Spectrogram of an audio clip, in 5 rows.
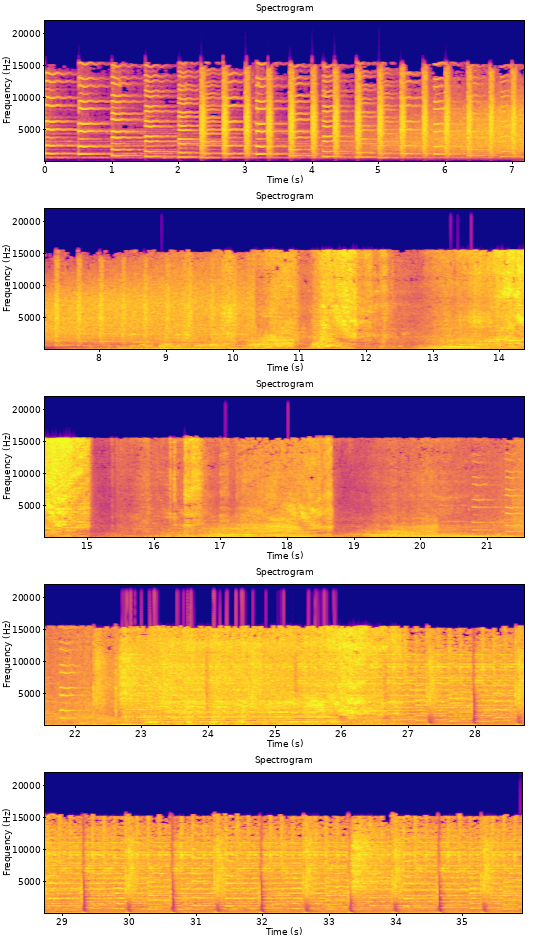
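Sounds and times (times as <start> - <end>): electronic music with beat: 0.0 - 12.4, 19.8 - 35.9
scooter engines accelerating: 7.2 - 35.9.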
